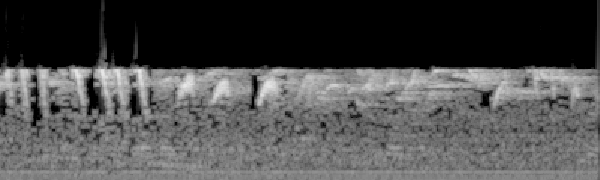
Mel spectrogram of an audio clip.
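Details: Greater green leafbird singing at a bird-song competition, an entry that placed second. It gives a rapid, varied run of sharp chirps and slurred whistled notes, starting with quick downslurred strokes, then warbling phrases that fade into a busy twittering background.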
